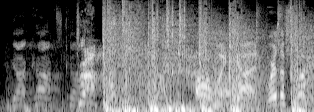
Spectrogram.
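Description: Rifle gunfire rattles loudly in rapid bursts.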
